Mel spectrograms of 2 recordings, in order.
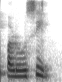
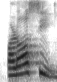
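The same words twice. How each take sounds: First: Said in the usual way. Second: पड़ोसी with an open "au", "padausi"; mispronounced पड़ोसी. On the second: Shown as a demonstration. Teacher shows pupils the error, "au" inside पड़ोसी. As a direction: widen the o of पड़ोसी to "au". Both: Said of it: "नहीं".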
